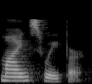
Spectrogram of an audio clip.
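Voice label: "minesweeper", English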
